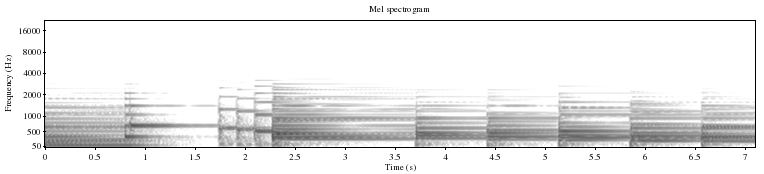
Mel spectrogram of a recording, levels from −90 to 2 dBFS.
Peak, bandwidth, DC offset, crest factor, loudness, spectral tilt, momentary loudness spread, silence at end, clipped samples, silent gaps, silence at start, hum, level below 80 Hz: -18 dBFS; 3.4 kHz; under 0.1%; 20 dB; -39 LUFS; -9.5 dB/octave; 13 LU; 0 s; under 0.1%; none; 0 s; none; -60 dBFS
